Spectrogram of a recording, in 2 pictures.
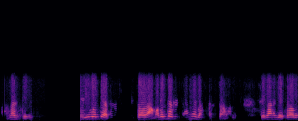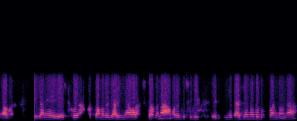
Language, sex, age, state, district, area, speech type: Bengali, male, 18-30, West Bengal, Darjeeling, rural, conversation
